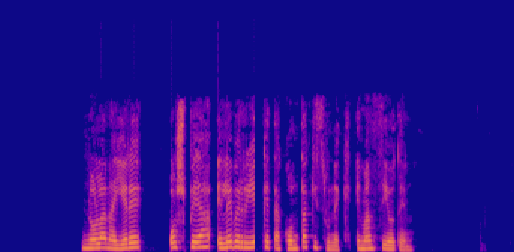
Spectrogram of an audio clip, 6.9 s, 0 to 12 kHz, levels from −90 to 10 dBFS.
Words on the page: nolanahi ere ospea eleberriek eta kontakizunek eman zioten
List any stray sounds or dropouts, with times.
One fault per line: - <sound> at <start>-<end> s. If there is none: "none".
- dropout at 3.4-3.5 s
